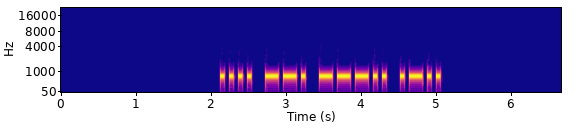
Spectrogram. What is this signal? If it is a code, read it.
Morse code, heard as a keyed tone, about 20 wpm, 690 Hz. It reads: HG8L
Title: DXCC-100 Call Signs - 4 Characters - Repeated 3x - 20wpm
